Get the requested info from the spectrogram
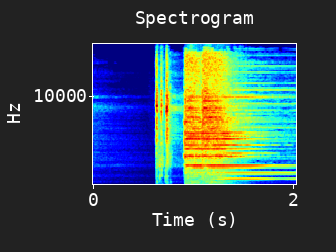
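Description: Subscribe-button sound effects: a couple of quick mouse clicks just over half a second in, then a notification-bell ding struck just under a second in that rings on in several clear tones and slowly fades.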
